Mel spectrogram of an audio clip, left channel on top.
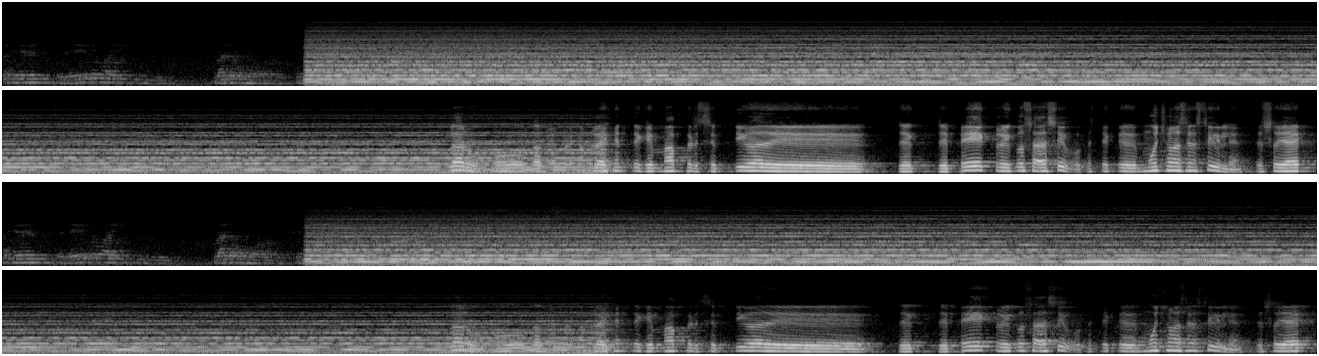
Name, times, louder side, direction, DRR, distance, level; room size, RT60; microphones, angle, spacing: voice 1, 0.0-1.6 2.1-9.7 10.7-11.6 12.1-15.7 17.8-18.5 24.3-24.7, equal, 45° right, -4 dB, 7.0 m, -42 dB
sound 1, 3.0-19.2, left 1 dB, 35° left, 1.9 m, -23 dB
voice 2, 17.6-26.1, left 3 dB, 80° left, 11 dB, 0.9 m, -20 dB
19.0 x 16.5 x 9.1 m, 0.73 s
head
